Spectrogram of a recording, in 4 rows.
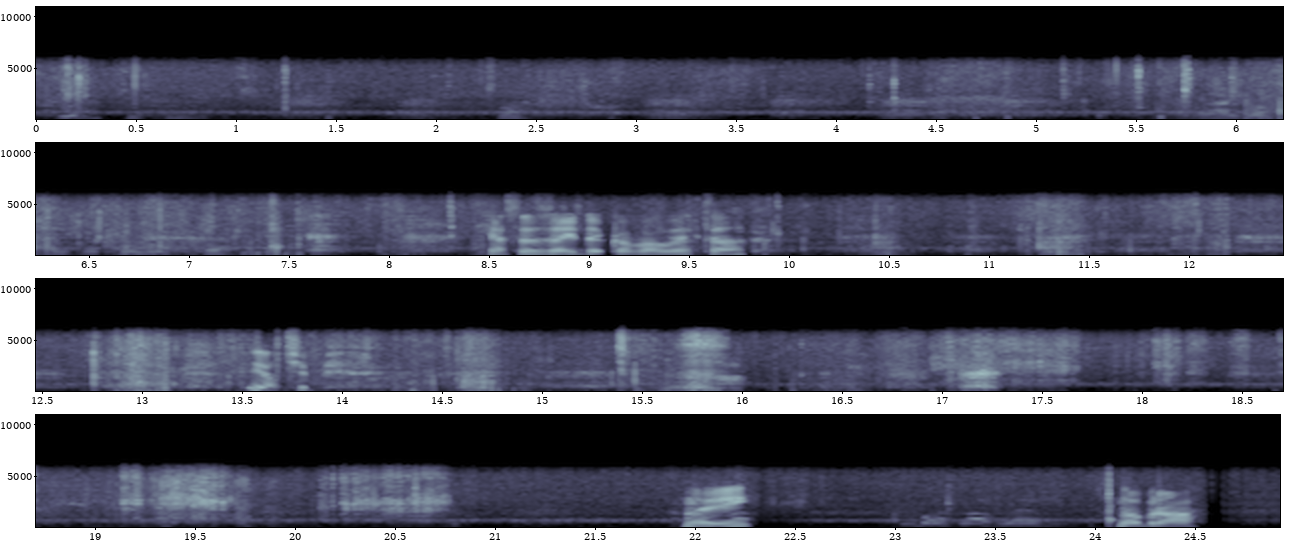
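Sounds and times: person speaking: 5.7s - 7.8s
ski scrape: 12.8s - 20.8s.

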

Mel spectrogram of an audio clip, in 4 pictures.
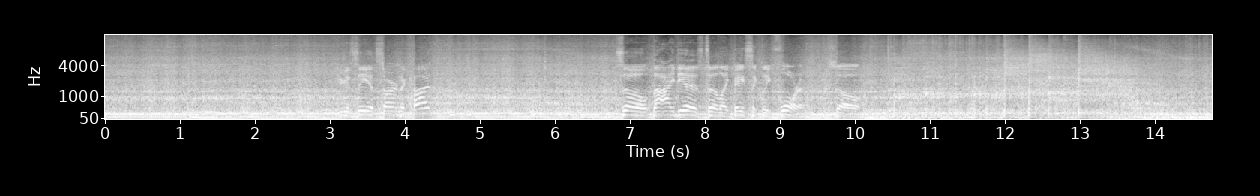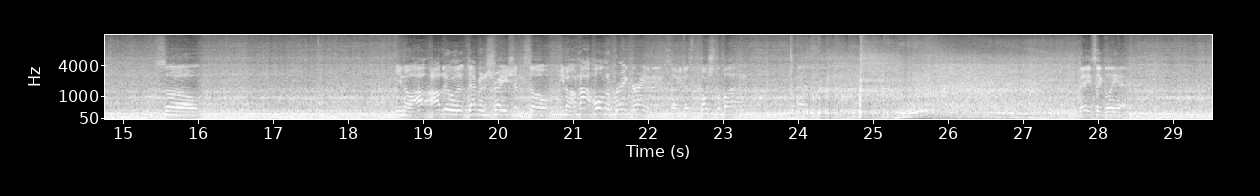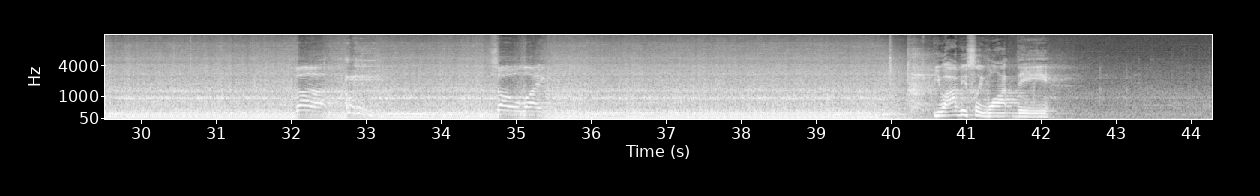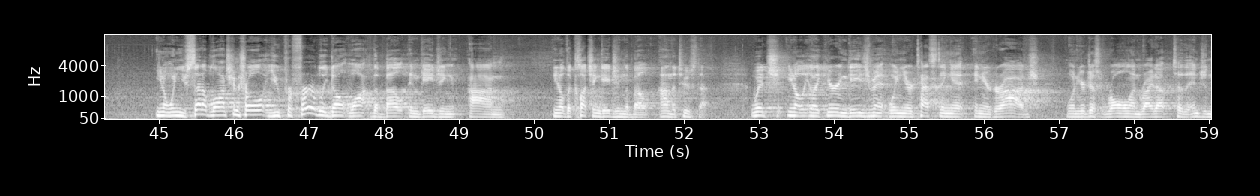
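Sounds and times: engine running choppy and uneven: 0.0s - 42.0s.

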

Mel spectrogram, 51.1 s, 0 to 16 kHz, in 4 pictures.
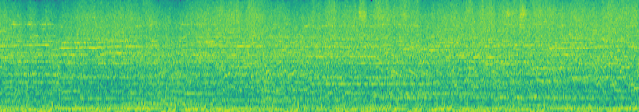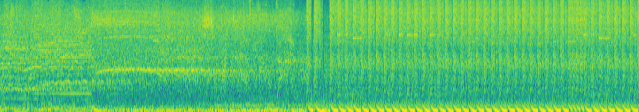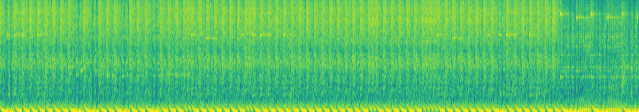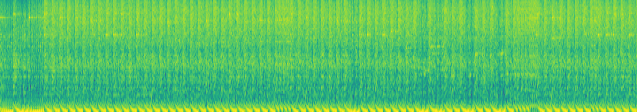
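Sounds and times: held bass notes: 0.0s - 14.8s, 34.6s - 41.6s
distorted kick drums: 0.0s - 51.0s
harsh noise wall: 0.0s - 51.0s
speedcore electronic music: 0.0s - 51.0s.

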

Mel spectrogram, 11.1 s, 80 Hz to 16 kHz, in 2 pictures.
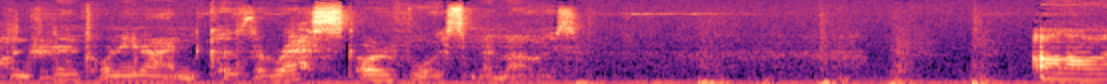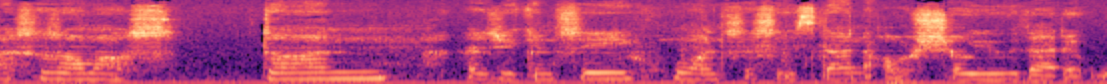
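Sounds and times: steady low hum: 0.0s - 11.0s
phone microphone handling thumps: 2.9s - 5.1s.

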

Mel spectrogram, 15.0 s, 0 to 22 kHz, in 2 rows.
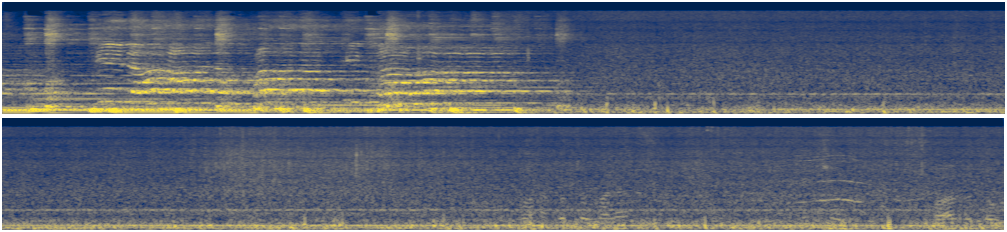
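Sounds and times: boat engine droning: 0.0s - 15.0s.

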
